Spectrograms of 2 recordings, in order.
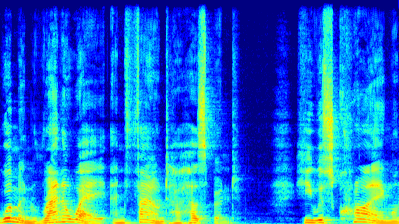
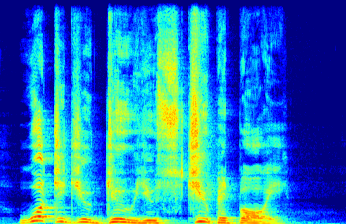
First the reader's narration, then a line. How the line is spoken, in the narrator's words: The father said angrily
